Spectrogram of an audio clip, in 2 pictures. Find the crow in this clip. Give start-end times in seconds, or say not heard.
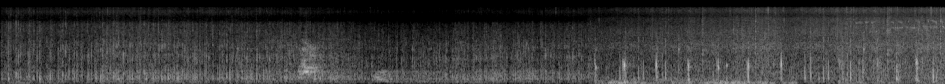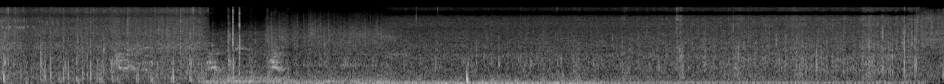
not heard.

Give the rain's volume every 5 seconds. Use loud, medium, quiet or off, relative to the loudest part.
medium, loud, loud, loud.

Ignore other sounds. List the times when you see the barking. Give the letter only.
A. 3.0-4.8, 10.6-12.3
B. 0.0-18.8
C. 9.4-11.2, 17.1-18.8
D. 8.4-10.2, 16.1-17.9
A.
